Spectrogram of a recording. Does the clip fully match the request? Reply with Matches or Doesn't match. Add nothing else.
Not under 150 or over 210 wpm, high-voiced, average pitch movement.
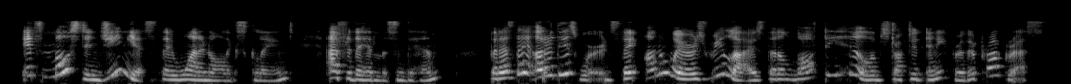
Doesn't match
